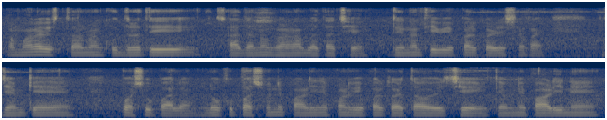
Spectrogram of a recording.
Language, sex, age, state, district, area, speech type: Gujarati, male, 18-30, Gujarat, Aravalli, urban, spontaneous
